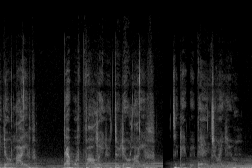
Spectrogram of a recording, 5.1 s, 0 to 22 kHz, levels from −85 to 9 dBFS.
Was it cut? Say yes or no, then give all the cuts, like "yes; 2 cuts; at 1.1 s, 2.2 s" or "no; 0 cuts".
yes; 1 cut; at 3.3 s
